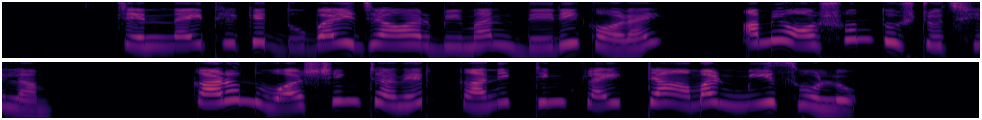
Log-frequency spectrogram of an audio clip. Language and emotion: Bengali, sad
